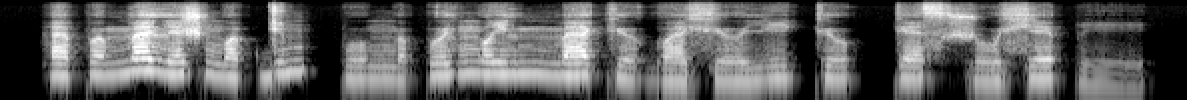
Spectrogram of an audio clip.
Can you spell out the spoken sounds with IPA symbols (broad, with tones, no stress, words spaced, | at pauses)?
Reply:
ɛ˨pɵ˨ mɛ˦˨lʲɛ˦ʃŋʷɛ˨pɡi˦m pːu˨ ŋɵ˨p ɯ˦lʲŋʷi˦lʲmːɛ˦kʲɯ˨ ɡʷɛ˨xʲɯ˨ji˦ kʲu˦kːe˦s ʃu˨xʲe˦ pi˨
